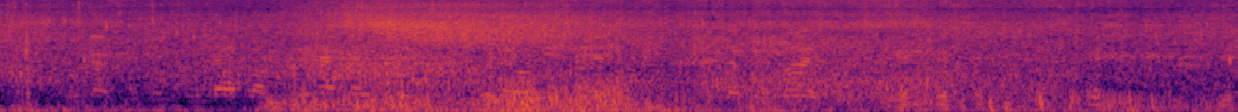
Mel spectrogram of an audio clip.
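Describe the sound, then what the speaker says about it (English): Ocean waves and gusting wind at a beach in Mombasa, Kenya, with surf surging and washing in and strong wind buffeting the microphone, loud and close. "We are at the beach again, at the ocean"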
